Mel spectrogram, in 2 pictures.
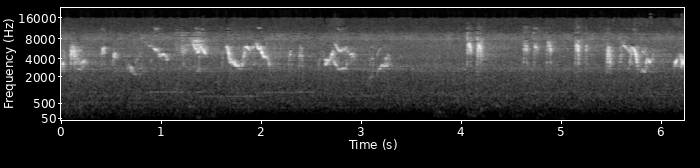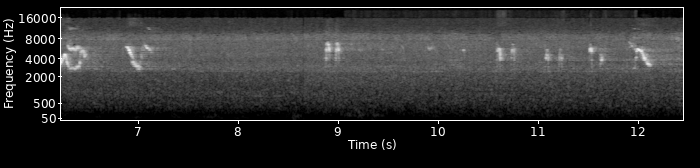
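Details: White wagtail calling as it feeds on insects: bursts of sharp high twittering chirps, denser at first, then a quieter stretch, then sparser single and double notes; steady faint hiss behind.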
